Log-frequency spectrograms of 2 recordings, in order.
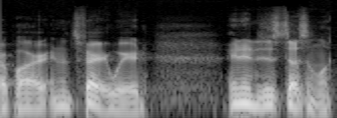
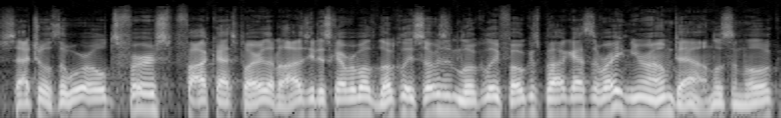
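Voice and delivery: high, hyped radio-ad voice; host reading the sponsor script, hyped announcer voice; 3 semitones higher than usual. Acted. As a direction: sell it like an overexcited announcer, much higher. Reads sponsor ad aloud.

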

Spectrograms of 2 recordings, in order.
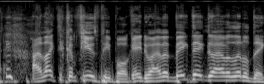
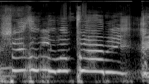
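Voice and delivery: a mock-swooning high voice; high gushing squeal; slower than usual. Gushing about his favourite, high and slow.

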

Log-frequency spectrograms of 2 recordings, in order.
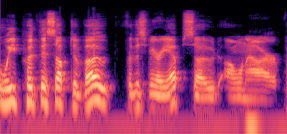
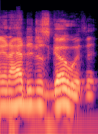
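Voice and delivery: ordinary delivery

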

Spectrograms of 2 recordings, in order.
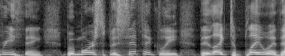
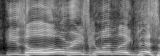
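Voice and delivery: usual speaking voice

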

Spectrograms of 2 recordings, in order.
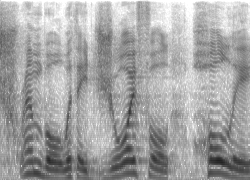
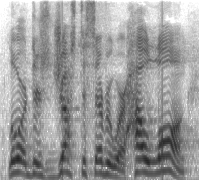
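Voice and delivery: faster, louder, pitch climbing on how long; impatient outcry; 6 semitones higher, 6 dB louder than usual. Retold or imitated. The prophet complains to God, rising impatient outcry. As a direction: let the impatience boil over. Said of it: "a nuance of impatience".

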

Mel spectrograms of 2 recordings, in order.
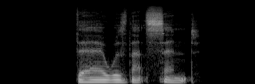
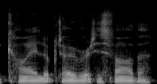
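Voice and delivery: plain reading voice

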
